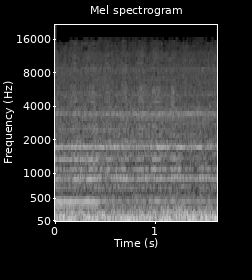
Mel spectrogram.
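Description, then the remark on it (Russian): Loud, sustained honking of horns, as of an airplane stuck in a traffic jam, a steady blaring chord that holds without a break, with a rumbling low background and no voices. “Самолет стоит в пробке.”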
